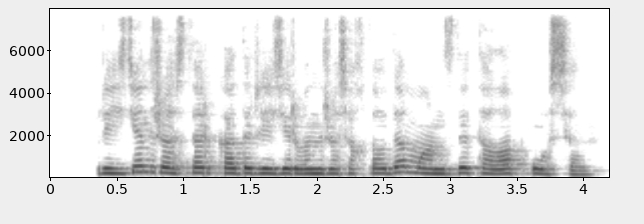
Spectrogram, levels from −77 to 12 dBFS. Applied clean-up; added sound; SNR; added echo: none; none; none; none.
